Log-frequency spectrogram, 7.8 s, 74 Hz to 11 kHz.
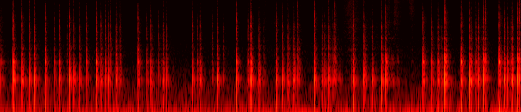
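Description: Fingertips and nails tap rapidly on a solid, flat light wooden tabletop. A dense stream of short, dry knocks runs throughout with no ring, each tap a woody thunk centered around 280 Hz with a faint bright click from the nails.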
